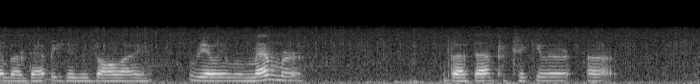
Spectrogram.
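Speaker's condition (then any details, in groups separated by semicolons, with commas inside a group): Cerebral palsy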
